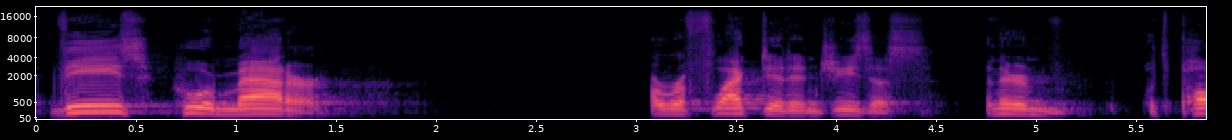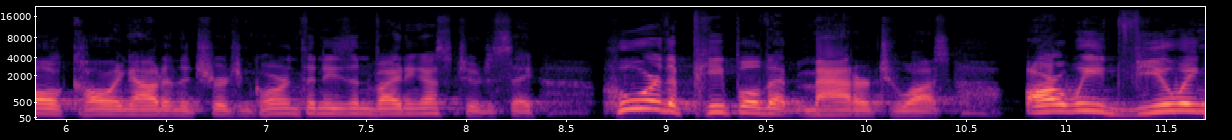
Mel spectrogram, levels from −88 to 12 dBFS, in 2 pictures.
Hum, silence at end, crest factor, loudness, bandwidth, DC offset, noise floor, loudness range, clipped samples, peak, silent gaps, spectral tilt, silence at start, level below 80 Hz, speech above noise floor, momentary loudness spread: none; 0 s; 20 dB; -26 LUFS; 17 kHz; under 0.1%; under -90 dBFS; 7 LU; under 0.1%; -6 dBFS; none; -6 dB/octave; 0.1 s; -90 dBFS; over 65 dB; 15 LU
